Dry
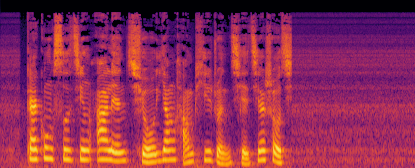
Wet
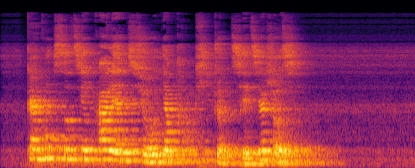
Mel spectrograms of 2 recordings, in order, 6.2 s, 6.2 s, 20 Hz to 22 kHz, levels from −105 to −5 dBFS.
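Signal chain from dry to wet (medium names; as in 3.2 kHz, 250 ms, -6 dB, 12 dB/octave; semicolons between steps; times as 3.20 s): de-hum 45.47 Hz, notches 5; level held to a coarse grid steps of 18 dB; reverberation RT60 1.4 s, pre-delay 3 ms, DRR -5 dB; trim -4.5 dB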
